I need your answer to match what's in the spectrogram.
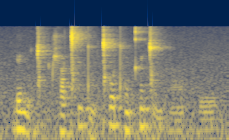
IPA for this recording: ɾe˦ nu˨ǀʰo̤˨t͡ʃʰa˦ ǀʰi˦tʷẽ˩ǀʰo˥ tʰũ˥ kʰẽ˥ǀũ˩bʱã˩ | e˩

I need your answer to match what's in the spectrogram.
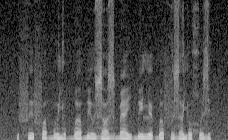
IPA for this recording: fɪfʌɓʊjʊ ɓʌɓɪu̯ zɒzɓæi̯ ɓɪlʲɒ ɓʌfʊzʌ jʊχʷɪz

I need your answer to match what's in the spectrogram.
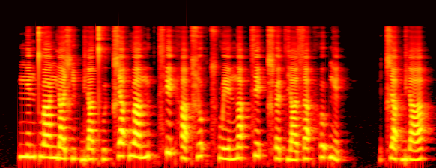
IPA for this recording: ŋẽ˧nt̪wa˧ ŋja˧ɕĩ˨p̚bja˧t̪ʰu˨t̚ ɕa˦ʔwa˧ n̪ə˦k̚t͡sʰe˦ʔha˨ʔɕo˦ʔ t͡sʰwe˧n̪a˦ʔ t͡se˦ʔt͡ɕʰə˧ t͡sja˧sa˦ʔ ho˦ʔɡẽ˨t̚ | t͡ɕa˨ʔ bja˨˦

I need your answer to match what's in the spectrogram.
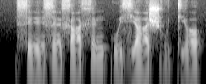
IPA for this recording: se˨ zɛ˨xa˨˦xɛ˦ŋ kʷe˨zʲaː˦ ʃo̤˨tʲʌ˨˦

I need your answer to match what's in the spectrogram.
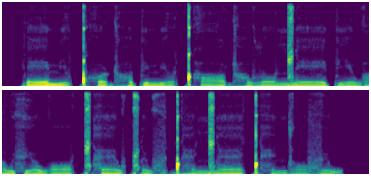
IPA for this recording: ɾeːmʲew ǃʰoɖʱɔpʲɔmʲoː ǃʰɑːɖʱɔwloː ŋ͡ǁeːpʲeːw ɑwfʲɔːw ɔː ǁʰɛːwǁøwvøɡ͡ǃɛː ŋ͡ǁɛːǃʰendɔː vøw

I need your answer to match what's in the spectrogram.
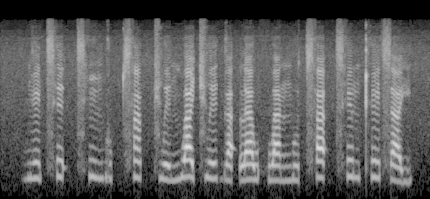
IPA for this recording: ɡẽ˧t͡sʰe˦ʔ t͡sʰĩ˦ ɡu˨p̚t͡sʰã˦p̚t͡ɕwe˨˩ ŋwa˥˧t͡ɕwe˧ ɡa˨ʔla˥˧w hwa˧ŋu˨˩ t͡sʰa˦ʔt͡sʰẽ˥˧mkʰẽ˥˧sa˨˩j

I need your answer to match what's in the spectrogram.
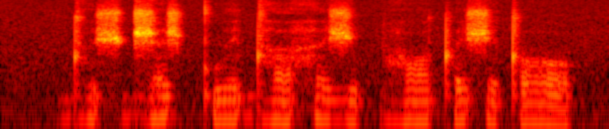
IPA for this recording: dʱʊʃd͡ʒʌʃ kʷʼɪ dʱʌhəʒɪp ɦɔtʼə ʃətʼɔ

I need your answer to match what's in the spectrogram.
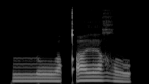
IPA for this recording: lːoː˨qʼɛː˦ʁo˨

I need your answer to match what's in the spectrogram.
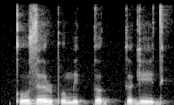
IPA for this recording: kʼo zɜɹ pʼomekːʌɡ kːɜɡed

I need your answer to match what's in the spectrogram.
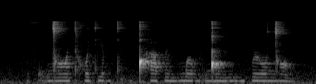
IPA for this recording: θḛŋ͡ǀɔ̃ːtʲχʷitʲab tʲo̰bǃʰapẽb mɤbḛŋ͡ǃõbŋib pɹoŋ͡ǀɔ̃b

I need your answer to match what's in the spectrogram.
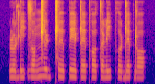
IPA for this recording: ɭoɖɽiʔzɔ ŋ͡ǁɨɖ ǁɘ peʈɛ pʰɔtɐɳipʰo ɖɛpɖɔ

